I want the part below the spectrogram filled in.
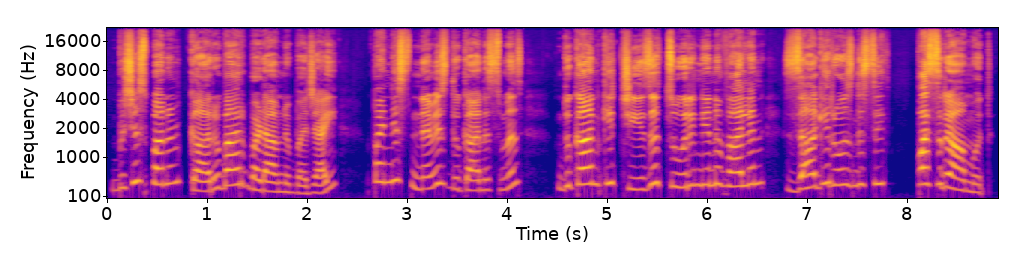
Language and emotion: Kashmiri, disgusted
